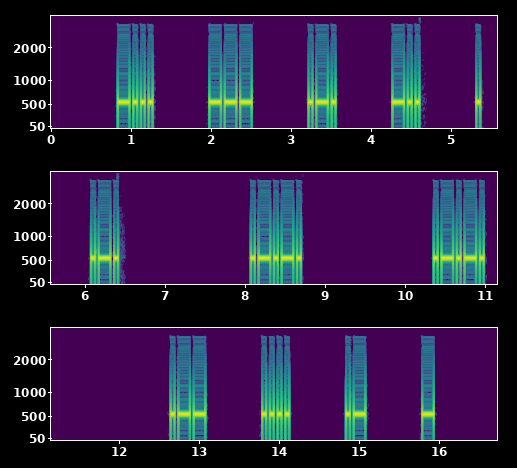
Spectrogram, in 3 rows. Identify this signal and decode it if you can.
Morse code, heard as a keyed tone, about 25 wpm, spaced as for 10 wpm, 550 Hz. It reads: BORDER <AR> <AR> WHAT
